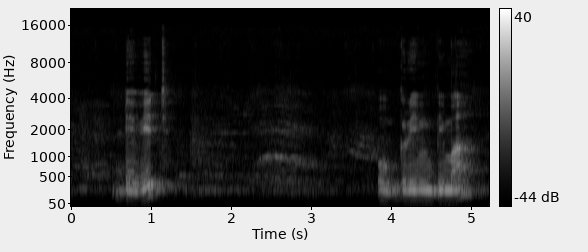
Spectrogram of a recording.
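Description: A young man speaks clearly in a lecturing tone, close by.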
